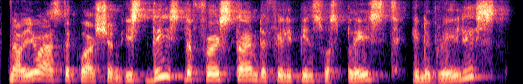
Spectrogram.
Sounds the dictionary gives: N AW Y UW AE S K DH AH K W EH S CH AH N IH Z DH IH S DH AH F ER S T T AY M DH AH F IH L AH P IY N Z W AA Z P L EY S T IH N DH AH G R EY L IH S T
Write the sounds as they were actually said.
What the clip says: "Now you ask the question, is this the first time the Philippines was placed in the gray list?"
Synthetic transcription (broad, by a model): N AW Y UW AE S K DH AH K W EH S CH AH N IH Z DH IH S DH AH F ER S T T AY M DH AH F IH L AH P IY N S W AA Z P L EY S T IH N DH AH G R EY L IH S T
